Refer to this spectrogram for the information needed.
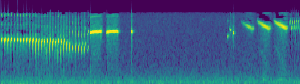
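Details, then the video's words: Canary song meant to stir other birds and teach young ones: a long fast trill, then pure whistled notes, a pause, and a series of sharp descending sweeps. "صوت تغريد عصفور الكناري لتهييج طيورك وتعليم الفراخ"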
